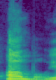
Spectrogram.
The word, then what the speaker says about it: Humble: Humble. How do Houstonians say it? Do you say it with the H or not? – No H. – So Humble.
